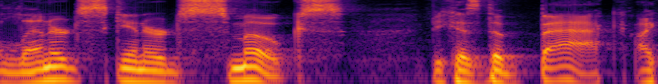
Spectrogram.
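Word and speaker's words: Lynyrd Skynyrd: no excited to get into that listen to pronounced Leonard skinnard for this week listen along with us join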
